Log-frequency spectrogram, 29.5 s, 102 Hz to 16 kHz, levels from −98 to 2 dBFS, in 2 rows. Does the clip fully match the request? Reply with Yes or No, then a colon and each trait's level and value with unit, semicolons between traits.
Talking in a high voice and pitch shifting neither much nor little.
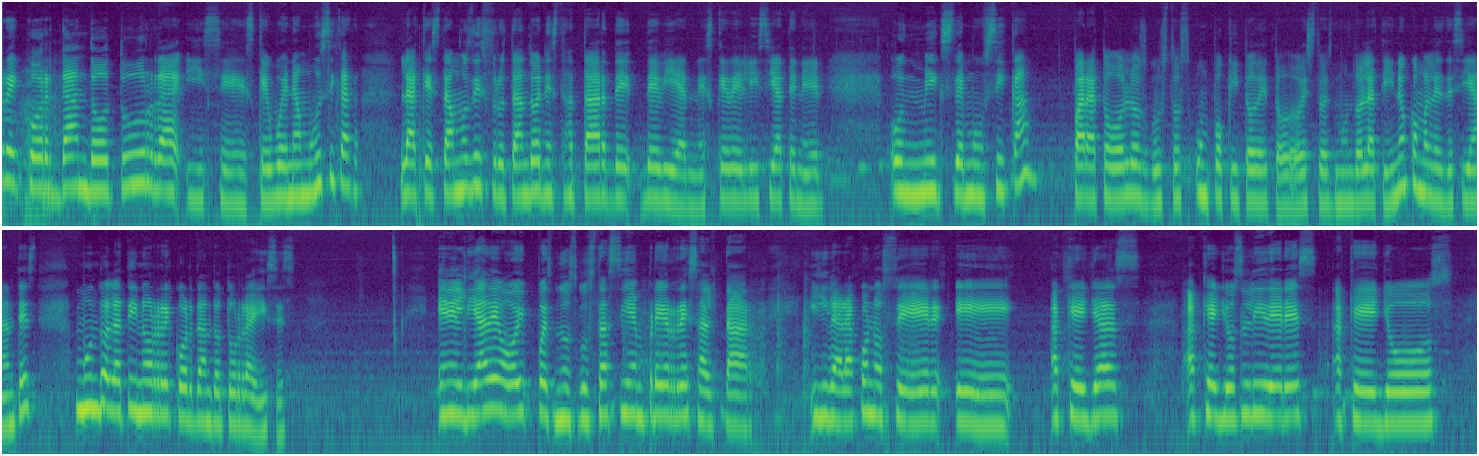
Yes: high, 215 Hz; average, 3.7 semitones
